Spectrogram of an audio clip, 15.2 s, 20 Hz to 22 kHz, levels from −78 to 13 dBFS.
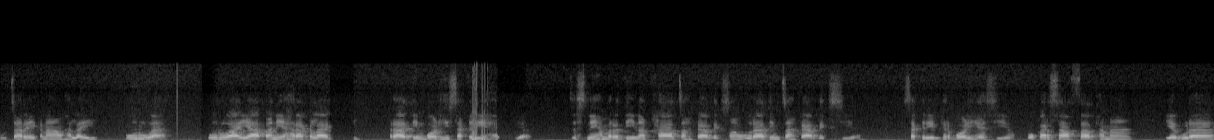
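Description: At 4.11 s the speech breaks off and, for 0.3 s until 4.43 s, is replaced by a synthetic continuation of the last sound: a buzzy, fading tone that never reaches silence before real speech resumes without the lost 0.3 s. This is most likely a long network dropout concealed by the receiver. On a spectrogram the harmonics go flat and smeared, repeating without formant movement, then cut abruptly back to normal speech. The waveform shows a regular, decaying periodic stretch.

From 6.22 to 6.52 s the talker's level sinks by around 15 dB for about 0.3 s and comes back, sounding pushed away. It fits speech suppressed in double talk, likely an echo canceller ducking the near talker while the far side was active. On a spectrogram the whole band dims below the roughly 12 kHz ceiling. On the waveform it appears as a clear notch in the envelope. That 12 kHz ceiling fits an Opus call path.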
